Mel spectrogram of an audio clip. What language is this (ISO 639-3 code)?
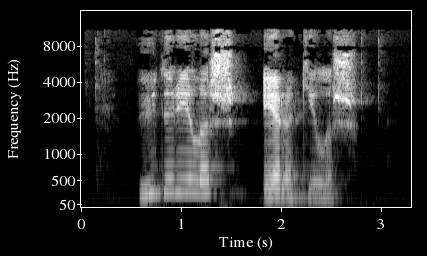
chm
